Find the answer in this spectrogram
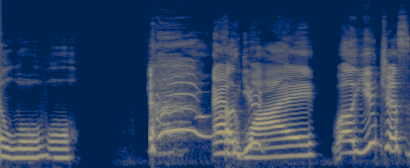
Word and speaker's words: Louisville: main advice is to say it like you're drunk on bourbon so just slur it oh it's kind of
